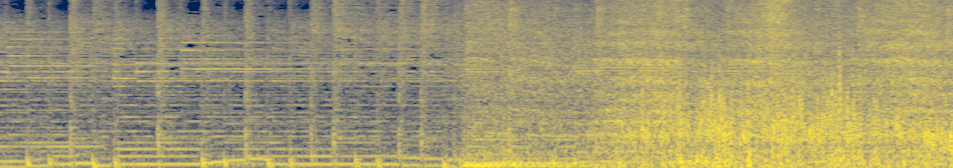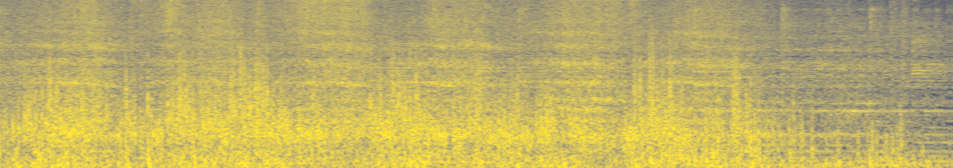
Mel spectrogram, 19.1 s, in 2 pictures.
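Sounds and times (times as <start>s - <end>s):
train wheels rumbling on rail: 3.2s - 19.0s
clickety-clack of rail joints: 4.7s - 19.0s.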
